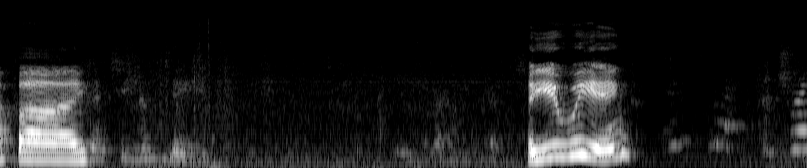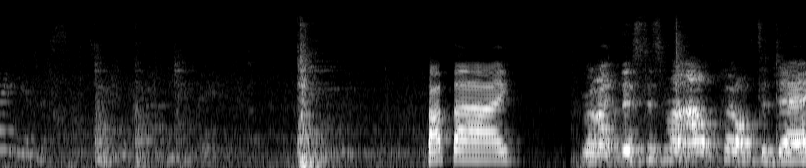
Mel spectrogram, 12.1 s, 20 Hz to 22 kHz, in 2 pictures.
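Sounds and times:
faint talk: 4.9s - 8.0s.

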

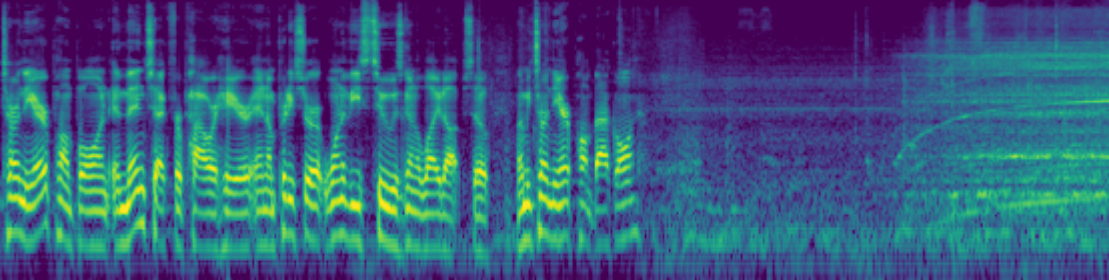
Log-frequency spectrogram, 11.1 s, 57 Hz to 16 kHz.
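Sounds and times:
electric air pump motor whine: 6.4s - 11.0s.

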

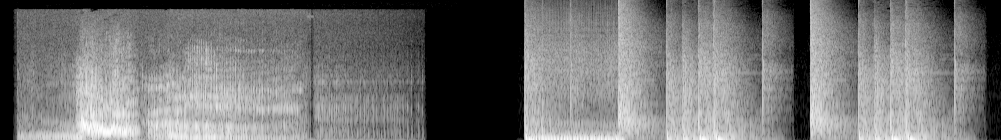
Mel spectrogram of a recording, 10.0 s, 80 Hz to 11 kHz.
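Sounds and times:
large animal roaring: 0.5s - 4.2s.

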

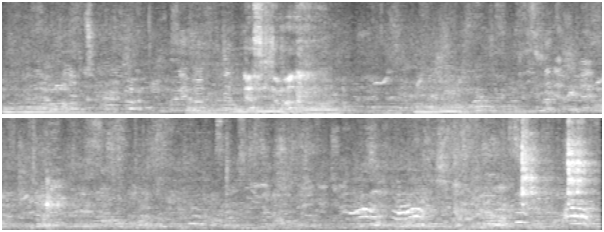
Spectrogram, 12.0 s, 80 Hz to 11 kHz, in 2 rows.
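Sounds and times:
audience chatter: 0.0s - 12.0s.

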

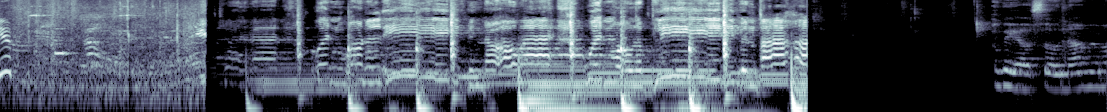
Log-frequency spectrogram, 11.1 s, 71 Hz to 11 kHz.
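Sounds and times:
background music: 2.1s - 8.1s
woman speaking: 10.0s - 11.0s.

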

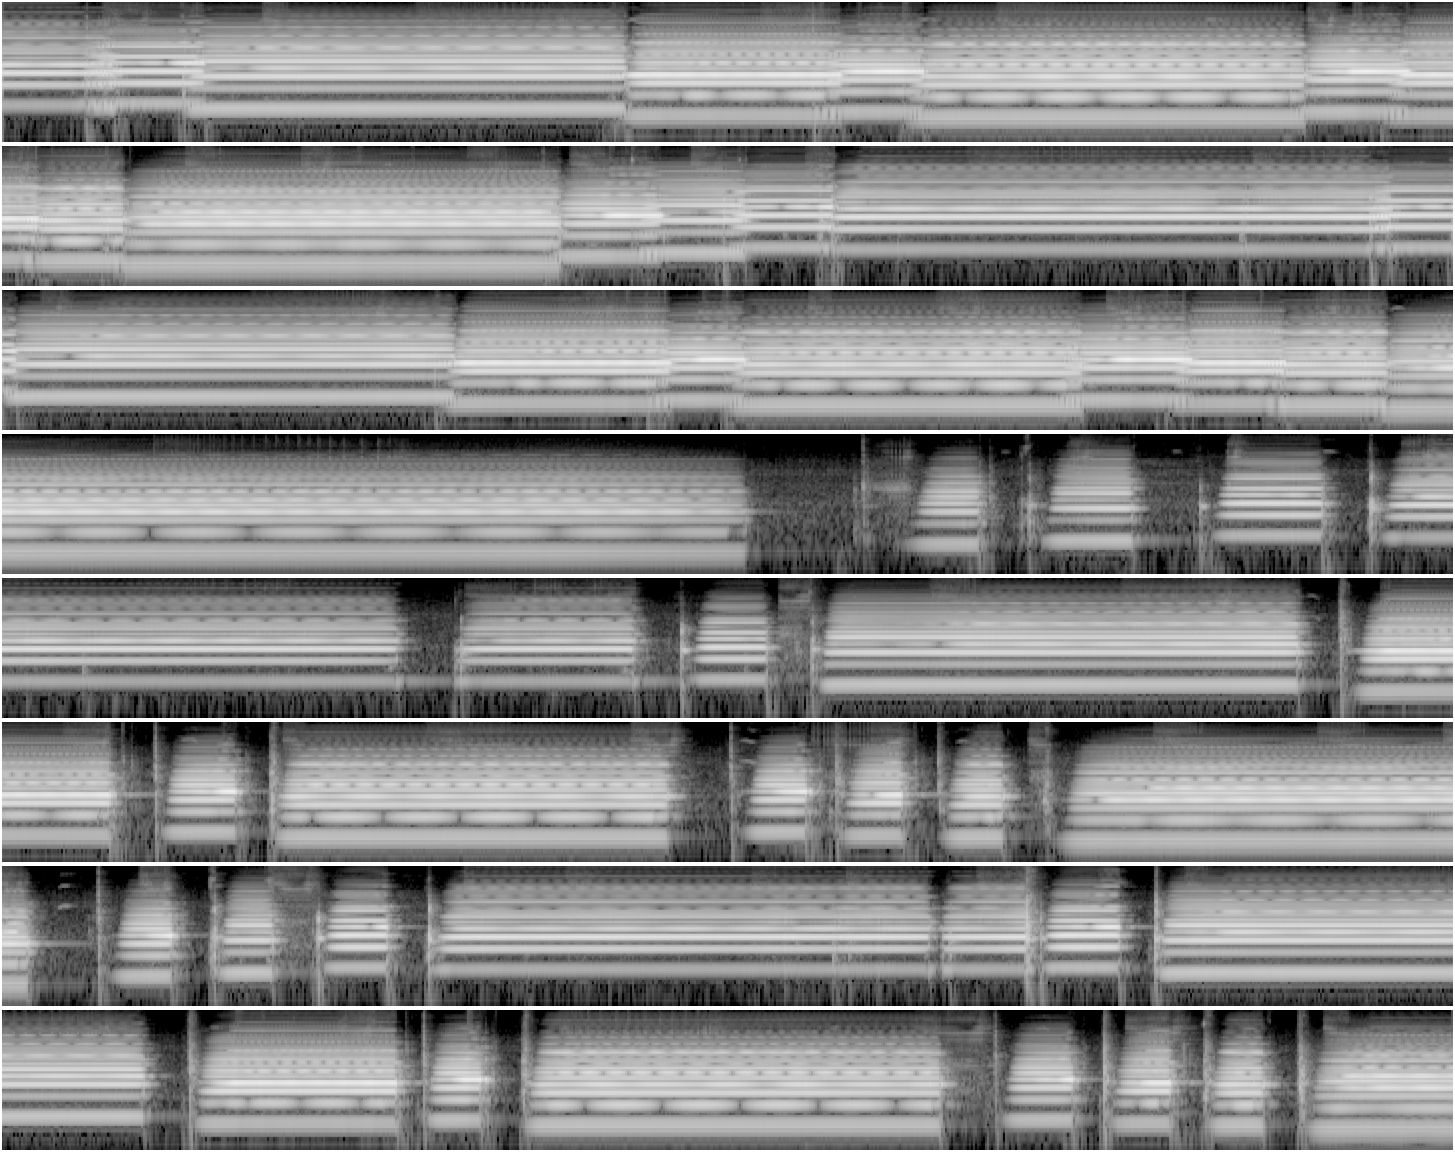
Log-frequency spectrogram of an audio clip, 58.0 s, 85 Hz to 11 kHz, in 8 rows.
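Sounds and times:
harmonium melody: 0.0s - 58.0s.

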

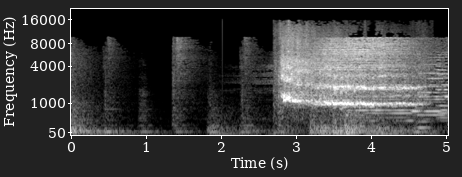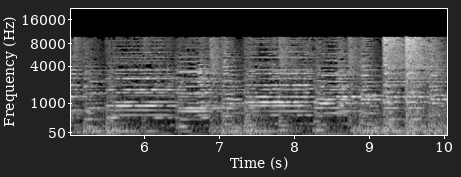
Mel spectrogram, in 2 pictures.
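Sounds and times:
tire screech: 2.7s - 4.9s.

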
